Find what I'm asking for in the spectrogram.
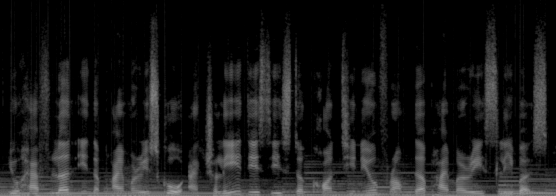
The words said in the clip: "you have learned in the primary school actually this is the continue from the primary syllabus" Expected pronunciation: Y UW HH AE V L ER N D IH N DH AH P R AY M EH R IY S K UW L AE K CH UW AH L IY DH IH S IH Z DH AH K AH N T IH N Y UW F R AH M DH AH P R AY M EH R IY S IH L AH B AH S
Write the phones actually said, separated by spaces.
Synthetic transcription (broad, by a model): Y UW HH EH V L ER N IH N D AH P R AY M EH R IY S K UW L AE K CH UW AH L IY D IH S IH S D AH K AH N T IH N Y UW F R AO M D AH P R AY M EH R IY S L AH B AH S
